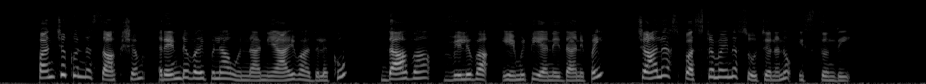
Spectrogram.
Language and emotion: Telugu, neutral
